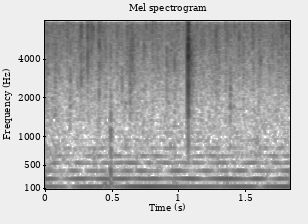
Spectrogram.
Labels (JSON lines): {"label": "biophony, midshipman", "recorder": "SoundTrap 500"}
